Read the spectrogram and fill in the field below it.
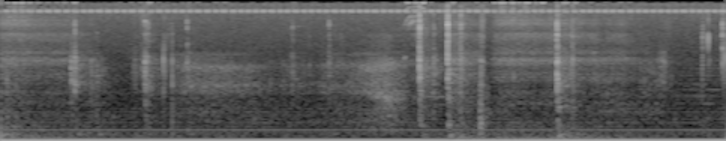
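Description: Someone types on a computer keyboard in scattered bursts of close, sharp keystrokes over a loud, steady electrical hum.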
